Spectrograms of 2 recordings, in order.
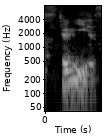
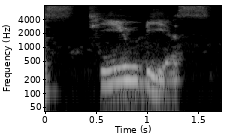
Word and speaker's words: studious: a study yes studies it is not steadiest it is a studious studious is the exact pronunciation of this word the next word now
